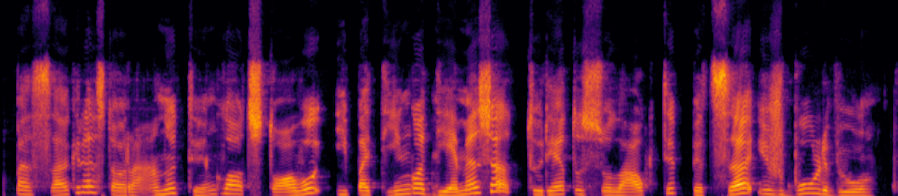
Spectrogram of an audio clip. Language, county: Lithuanian, Vilnius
